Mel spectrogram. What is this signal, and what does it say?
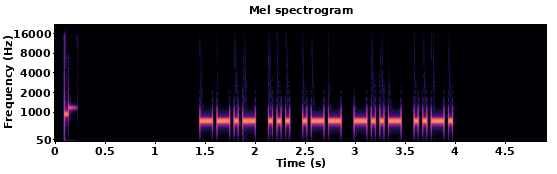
Morse code, heard as a keyed tone, about 29 wpm, 700 Hz. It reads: QSWXF
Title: Code Groups - 5 Letters - 28wpm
